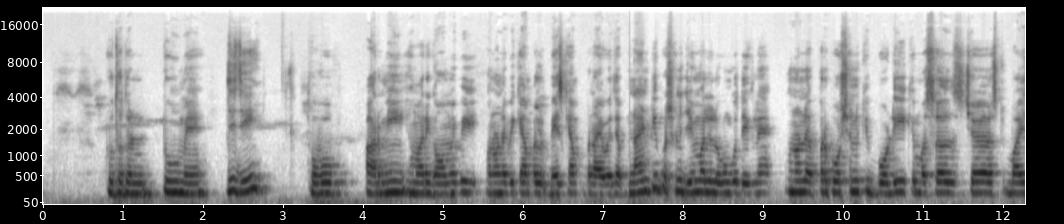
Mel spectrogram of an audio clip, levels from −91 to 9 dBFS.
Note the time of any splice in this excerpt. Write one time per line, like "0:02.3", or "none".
0:07.3

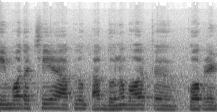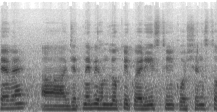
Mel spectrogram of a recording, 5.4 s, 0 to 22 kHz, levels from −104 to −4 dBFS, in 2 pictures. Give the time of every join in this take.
0:03.1

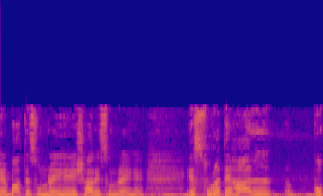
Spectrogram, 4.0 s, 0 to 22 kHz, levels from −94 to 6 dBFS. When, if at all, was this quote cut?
none

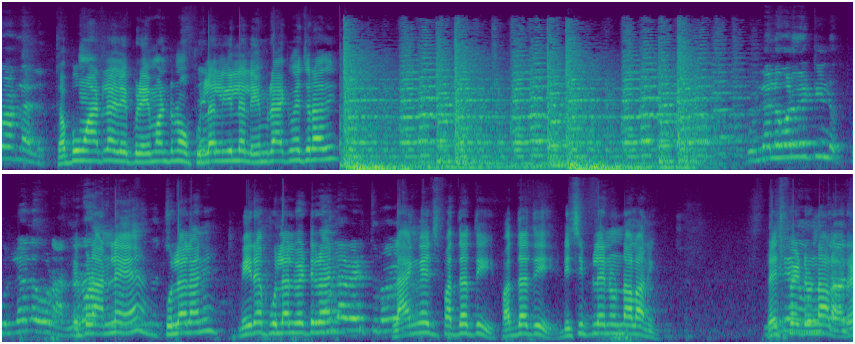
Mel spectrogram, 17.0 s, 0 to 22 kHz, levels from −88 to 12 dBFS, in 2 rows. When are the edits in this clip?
none

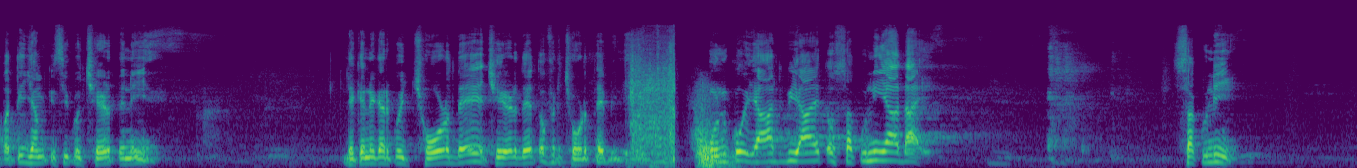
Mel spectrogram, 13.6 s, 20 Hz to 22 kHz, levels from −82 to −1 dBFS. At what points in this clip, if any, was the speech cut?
0:06.7

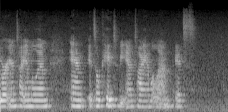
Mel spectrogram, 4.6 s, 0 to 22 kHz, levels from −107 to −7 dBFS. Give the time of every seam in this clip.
none

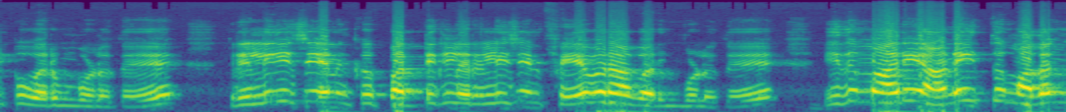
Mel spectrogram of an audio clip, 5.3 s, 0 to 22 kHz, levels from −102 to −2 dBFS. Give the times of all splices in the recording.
none

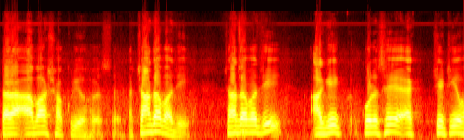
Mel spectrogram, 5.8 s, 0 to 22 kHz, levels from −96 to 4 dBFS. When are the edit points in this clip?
0:01.6

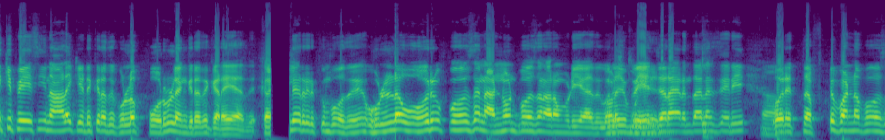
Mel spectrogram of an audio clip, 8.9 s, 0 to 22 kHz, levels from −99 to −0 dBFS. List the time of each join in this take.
0:02.8

